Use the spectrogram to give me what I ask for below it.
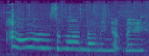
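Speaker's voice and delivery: high, fast cry of alarm; panicked. Real, not acted. Player charged by an enemy, panicked. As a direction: blurt it out in a rush of panic.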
